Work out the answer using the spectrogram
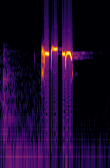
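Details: One crisp whistled phrase of three quick liquid notes from an active sooty-headed bulbul, sung to push rival bulbuls into answering song; no other sounds.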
